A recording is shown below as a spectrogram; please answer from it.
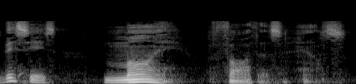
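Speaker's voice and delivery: "my" slow and weighty in "This is my Father's house"; stress on MY. Shown as a demonstration. Preacher stresses whose house it is: weighty "my", slow. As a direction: lean hard on "my", slow down. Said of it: "He's saying".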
